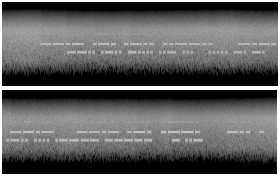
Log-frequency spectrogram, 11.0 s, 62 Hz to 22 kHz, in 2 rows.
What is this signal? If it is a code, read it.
Morse code, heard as two keyed tones, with radio static. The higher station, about 20 wpm, 1160 Hz: QRL? CQ QRP DE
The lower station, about 29 wpm, 660 Hz: ZL6US 5NN LH10 TU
